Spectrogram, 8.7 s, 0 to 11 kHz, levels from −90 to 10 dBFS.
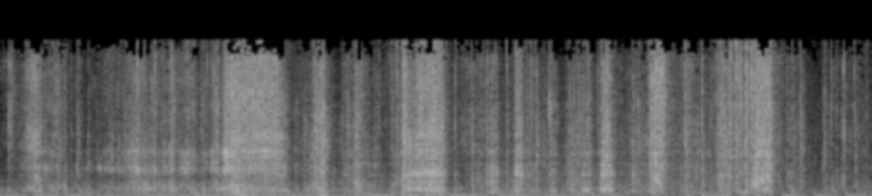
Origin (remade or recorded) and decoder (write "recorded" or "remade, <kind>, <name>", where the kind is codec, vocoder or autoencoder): recorded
